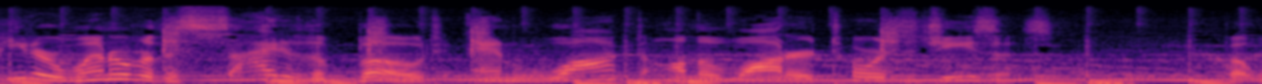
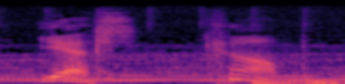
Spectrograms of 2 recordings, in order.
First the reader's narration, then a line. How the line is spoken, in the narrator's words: Jesus said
